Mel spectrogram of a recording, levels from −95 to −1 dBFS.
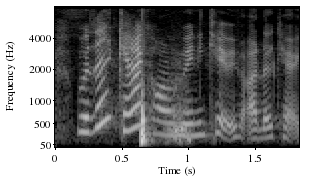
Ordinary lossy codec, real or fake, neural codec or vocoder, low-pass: none; real; none; none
